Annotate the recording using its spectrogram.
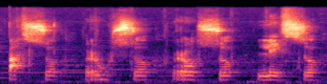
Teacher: la s si pronuncia sorda se è raddoppiato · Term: s sorda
